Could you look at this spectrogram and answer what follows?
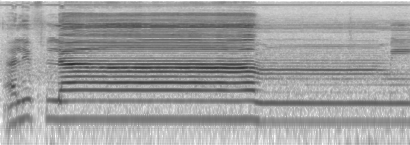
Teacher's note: میم پر تشدید ہے، میم مشدد غنہ کریں گے، اور ساتھ ہی میں مد ہے اس لیے اس کو کھینچ کے پڑھیں گے۔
